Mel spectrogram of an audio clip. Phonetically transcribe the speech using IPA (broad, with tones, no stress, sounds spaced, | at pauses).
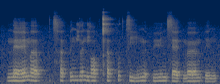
n̪ ɛː˨˥ m ɐ˨ p̚ | t͡sʰ ɐ˨ k̚ p ɪ˥ ŋ j ɵ˧ n j ɔː˨˥ k̚ t̪ʰ ɐ˨ p̚ f ʊ˥ k̚ t͡s iː˨˧ m ŋ ɵ˨ t̚ p yː˧ n s ɛː˨ t̚ m œː˧ m p ɪ˨˧ ŋ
